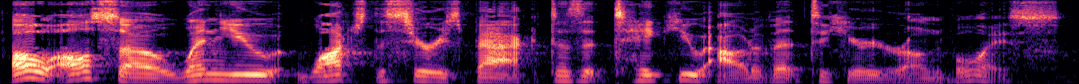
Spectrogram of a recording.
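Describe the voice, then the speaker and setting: A man's voice: mid-range voice, expressive, moderate pace. A man hosting a casual interview chat, speaking in a frank, blunt and emphatic way. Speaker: writer, voice actor and host of the series.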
